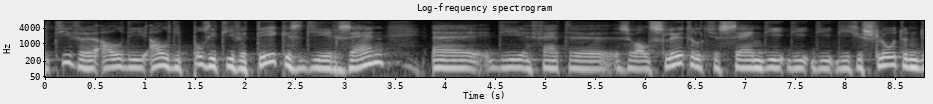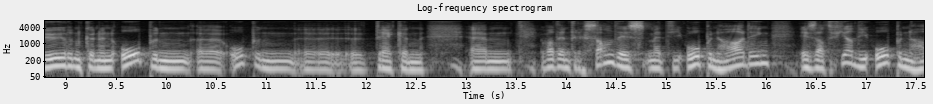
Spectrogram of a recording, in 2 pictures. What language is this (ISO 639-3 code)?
nld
